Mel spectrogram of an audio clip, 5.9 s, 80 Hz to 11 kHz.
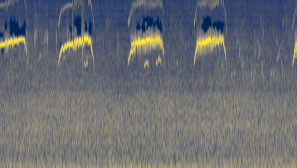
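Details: Bald eagles nesting roughly 90 feet up a pine in Johnson City, Tennessee, filmed by nest camera at 06:28 on 04.03.2024: four clear, high, arched whistles, each about half a second long, spaced about one second apart, with a faint low hum.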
